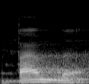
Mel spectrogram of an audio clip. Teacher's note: Tab qalqalah sugro. Jadi huruf ba sukun mati di tengah-tengah kata. Dipantulkan, ya, dikolkolahkan sugro secara ringan.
